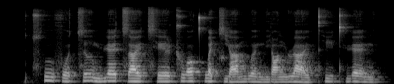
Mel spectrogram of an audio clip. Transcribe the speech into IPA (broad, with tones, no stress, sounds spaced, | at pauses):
t͡sʰ u˥˩ f o˩ ʊ̯ t͡s ɹ̩˥˩ m ɥ ɛ˥ t͡s a˧˥ ɪ̯ t͡sʰ e˧˥ ɪ̯ ʈ͡ʂ w ɔ˥ t̪ʰ w ä˨ t͡ɕ j ä˧˥ m w ə˨˩ n j ɑ˧˥ ŋ ɻ a˨˩ ɪ̯ t̪ʰ i˥˧ t̪ʰ ɥ ɛ˥˩ n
